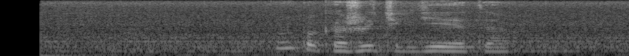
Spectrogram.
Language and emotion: Russian, neutral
